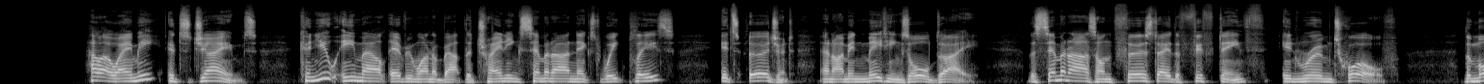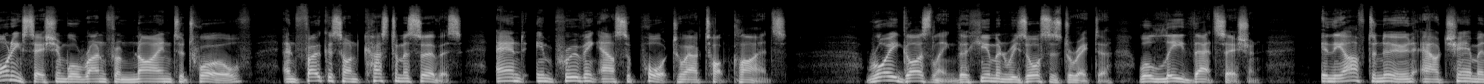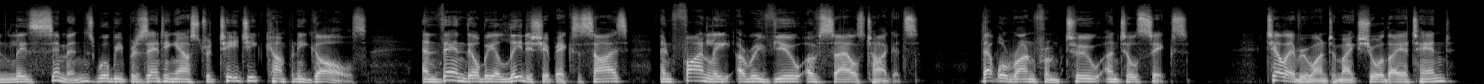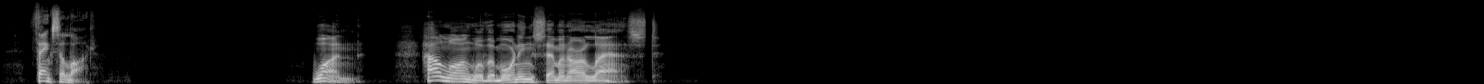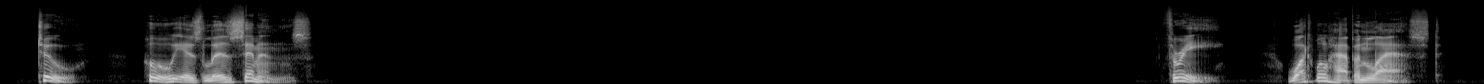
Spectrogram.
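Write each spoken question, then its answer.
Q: How long will the morning seminar last?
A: Three hours (9 to 12)

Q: Who is Liz Simmons?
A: The company chairman

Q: What will happen last?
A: A review of sales targets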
